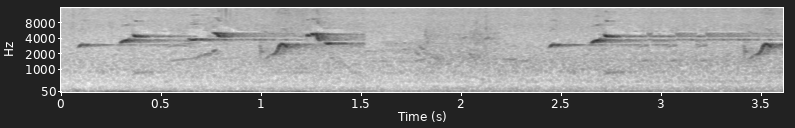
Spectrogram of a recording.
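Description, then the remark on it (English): A bird calls in bushland on a property in Western Victoria, southeastern Australia, at sunrise, with bright, whistled phrases that rise and fall, repeated twice with a pause between, set against a steady low outdoor rumble. “an audio postcard from our Freya McGregor, featuring her latest Aussie avian observation of a bird happily not on the endangered list”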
